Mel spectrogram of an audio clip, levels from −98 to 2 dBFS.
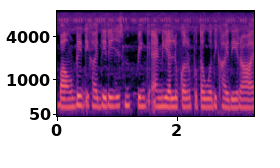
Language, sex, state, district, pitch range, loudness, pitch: Hindi, female, Bihar, Sitamarhi, 195-215 Hz, -32 LUFS, 205 Hz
